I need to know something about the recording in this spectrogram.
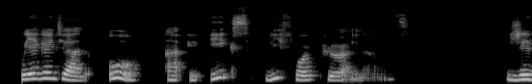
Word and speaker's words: aux: It's going to be AUX, but it's pronounced O as well.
